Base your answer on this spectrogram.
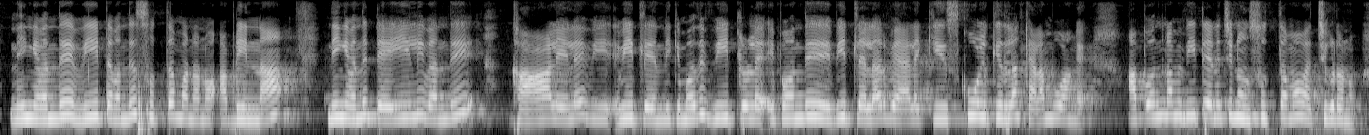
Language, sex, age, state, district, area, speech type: Tamil, female, 30-45, Tamil Nadu, Thoothukudi, urban, spontaneous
